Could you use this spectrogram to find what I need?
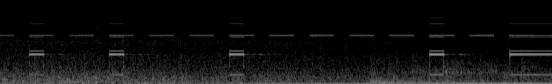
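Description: A heart monitor beeps at a slow, uneven pace.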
